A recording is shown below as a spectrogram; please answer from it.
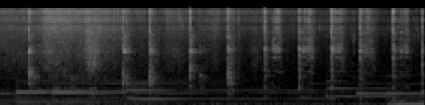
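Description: Metal ladle clinking and scraping against a wok as bean sprouts are stirred in simmering broth, a dozen or so sharp clinks at about three a second, with a faint hiss from the liquid.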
